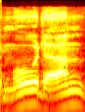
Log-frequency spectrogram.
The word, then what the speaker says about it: modern: Affection for Modernity, and place the accent on the first syllable than rather on the second, and say modern, which in German means to mold or rot, rather than modern instead of modern.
